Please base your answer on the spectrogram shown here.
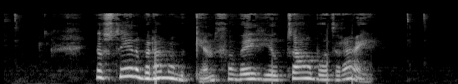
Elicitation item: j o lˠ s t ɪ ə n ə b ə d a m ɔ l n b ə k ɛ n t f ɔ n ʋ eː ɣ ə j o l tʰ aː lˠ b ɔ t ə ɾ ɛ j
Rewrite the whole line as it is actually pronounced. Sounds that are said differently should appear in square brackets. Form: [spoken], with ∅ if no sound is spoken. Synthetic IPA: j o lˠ s t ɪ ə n ə b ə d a m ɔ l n b ə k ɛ n t f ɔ n ʋ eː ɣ ə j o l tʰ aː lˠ b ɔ t ə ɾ ɛ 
